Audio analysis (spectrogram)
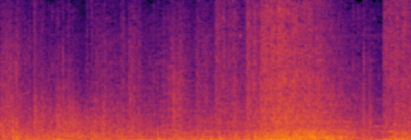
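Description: Musket volley fire in Assassin's Creed III rolls out as a dense, continuous crackle of many shots blending into a loud, sustained roar across the whole stretch.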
